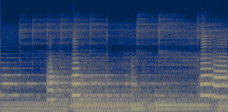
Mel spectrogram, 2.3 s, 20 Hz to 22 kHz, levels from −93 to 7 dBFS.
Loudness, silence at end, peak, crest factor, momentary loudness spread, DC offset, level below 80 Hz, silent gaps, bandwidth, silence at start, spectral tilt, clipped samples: -30 LUFS; 0 s; -10 dBFS; 18 dB; 8 LU; under 0.1%; -46 dBFS; none; 14.5 kHz; 0 s; -6 dB/octave; under 0.1%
